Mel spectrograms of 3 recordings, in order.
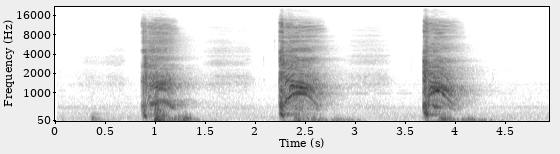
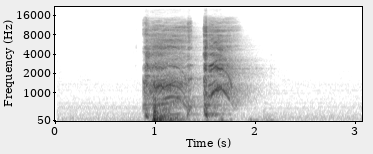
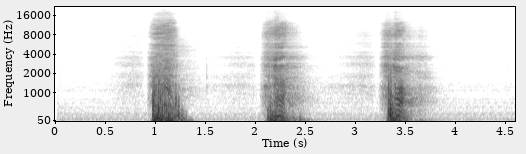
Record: {"three_cough_length": "4.9 s", "three_cough_amplitude": 17132, "three_cough_signal_mean_std_ratio": 0.39, "cough_length": "3.1 s", "cough_amplitude": 27503, "cough_signal_mean_std_ratio": 0.35, "exhalation_length": "4.6 s", "exhalation_amplitude": 29648, "exhalation_signal_mean_std_ratio": 0.31, "survey_phase": "beta (2021-08-13 to 2022-03-07)", "age": "45-64", "gender": "Male", "wearing_mask": "No", "symptom_none": true, "smoker_status": "Never smoked", "respiratory_condition_asthma": false, "respiratory_condition_other": false, "recruitment_source": "REACT", "submission_delay": "2 days", "covid_test_result": "Negative", "covid_test_method": "RT-qPCR"}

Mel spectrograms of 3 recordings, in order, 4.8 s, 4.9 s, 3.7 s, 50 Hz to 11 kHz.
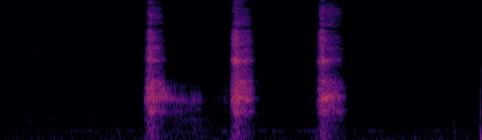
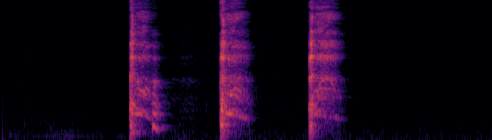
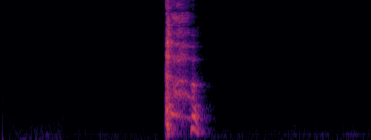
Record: {"exhalation_length": "4.8 s", "exhalation_amplitude": 659, "exhalation_signal_mean_std_ratio": 0.31, "three_cough_length": "4.9 s", "three_cough_amplitude": 2885, "three_cough_signal_mean_std_ratio": 0.27, "cough_length": "3.7 s", "cough_amplitude": 2214, "cough_signal_mean_std_ratio": 0.21, "survey_phase": "beta (2021-08-13 to 2022-03-07)", "age": "45-64", "gender": "Female", "wearing_mask": "No", "symptom_none": true, "symptom_onset": "12 days", "smoker_status": "Never smoked", "respiratory_condition_asthma": false, "respiratory_condition_other": false, "recruitment_source": "REACT", "submission_delay": "1 day", "covid_test_result": "Negative", "covid_test_method": "RT-qPCR", "influenza_a_test_result": "Negative", "influenza_b_test_result": "Negative"}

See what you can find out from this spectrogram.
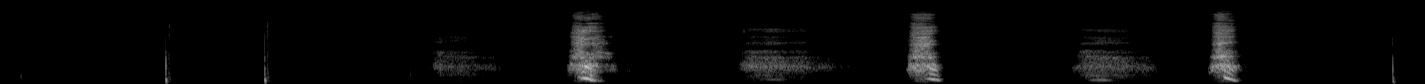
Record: {"exhalation_length": "14.3 s", "exhalation_amplitude": 13246, "exhalation_signal_mean_std_ratio": 0.22, "survey_phase": "beta (2021-08-13 to 2022-03-07)", "age": "65+", "gender": "Female", "wearing_mask": "No", "symptom_none": true, "smoker_status": "Ex-smoker", "respiratory_condition_asthma": false, "respiratory_condition_other": false, "recruitment_source": "REACT", "submission_delay": "1 day", "covid_test_result": "Negative", "covid_test_method": "RT-qPCR", "influenza_a_test_result": "Negative", "influenza_b_test_result": "Negative"}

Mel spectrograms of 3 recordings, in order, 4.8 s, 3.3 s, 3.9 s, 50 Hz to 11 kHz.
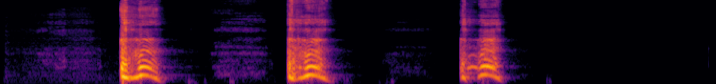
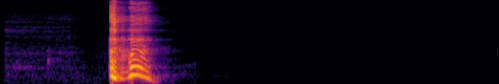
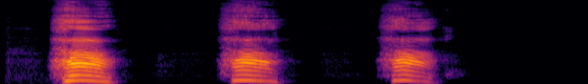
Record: {"three_cough_length": "4.8 s", "three_cough_amplitude": 32768, "three_cough_signal_mean_std_ratio": 0.28, "cough_length": "3.3 s", "cough_amplitude": 32768, "cough_signal_mean_std_ratio": 0.2, "exhalation_length": "3.9 s", "exhalation_amplitude": 26835, "exhalation_signal_mean_std_ratio": 0.35, "survey_phase": "beta (2021-08-13 to 2022-03-07)", "age": "65+", "gender": "Male", "wearing_mask": "No", "symptom_none": true, "smoker_status": "Never smoked", "respiratory_condition_asthma": false, "respiratory_condition_other": false, "recruitment_source": "REACT", "submission_delay": "0 days", "covid_test_result": "Negative", "covid_test_method": "RT-qPCR"}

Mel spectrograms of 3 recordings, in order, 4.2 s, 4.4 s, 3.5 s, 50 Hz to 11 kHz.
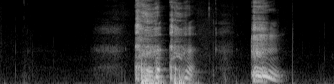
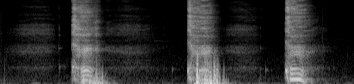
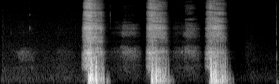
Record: {"cough_length": "4.2 s", "cough_amplitude": 5827, "cough_signal_mean_std_ratio": 0.39, "three_cough_length": "4.4 s", "three_cough_amplitude": 13362, "three_cough_signal_mean_std_ratio": 0.38, "exhalation_length": "3.5 s", "exhalation_amplitude": 32768, "exhalation_signal_mean_std_ratio": 0.27, "survey_phase": "alpha (2021-03-01 to 2021-08-12)", "age": "18-44", "gender": "Female", "wearing_mask": "No", "symptom_none": true, "smoker_status": "Never smoked", "respiratory_condition_asthma": false, "respiratory_condition_other": false, "recruitment_source": "REACT", "submission_delay": "1 day", "covid_test_result": "Negative", "covid_test_method": "RT-qPCR"}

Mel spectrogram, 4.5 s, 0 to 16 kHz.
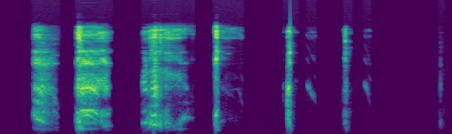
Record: {"three_cough_length": "4.5 s", "three_cough_amplitude": 29191, "three_cough_signal_mean_std_ratio": 0.31, "survey_phase": "beta (2021-08-13 to 2022-03-07)", "age": "18-44", "gender": "Male", "wearing_mask": "No", "symptom_cough_any": true, "symptom_runny_or_blocked_nose": true, "symptom_sore_throat": true, "symptom_fatigue": true, "symptom_headache": true, "symptom_onset": "3 days", "smoker_status": "Never smoked", "respiratory_condition_asthma": false, "respiratory_condition_other": false, "recruitment_source": "Test and Trace", "submission_delay": "2 days", "covid_test_result": "Positive", "covid_test_method": "RT-qPCR", "covid_ct_value": 22.9, "covid_ct_gene": "ORF1ab gene"}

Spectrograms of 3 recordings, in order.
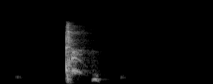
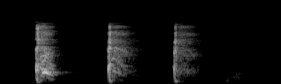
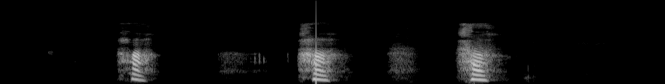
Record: {"cough_length": "2.1 s", "cough_amplitude": 19556, "cough_signal_mean_std_ratio": 0.22, "three_cough_length": "2.8 s", "three_cough_amplitude": 19623, "three_cough_signal_mean_std_ratio": 0.29, "exhalation_length": "6.7 s", "exhalation_amplitude": 27840, "exhalation_signal_mean_std_ratio": 0.24, "survey_phase": "beta (2021-08-13 to 2022-03-07)", "age": "18-44", "gender": "Female", "wearing_mask": "No", "symptom_none": true, "smoker_status": "Never smoked", "respiratory_condition_asthma": false, "respiratory_condition_other": false, "recruitment_source": "REACT", "submission_delay": "6 days", "covid_test_result": "Negative", "covid_test_method": "RT-qPCR"}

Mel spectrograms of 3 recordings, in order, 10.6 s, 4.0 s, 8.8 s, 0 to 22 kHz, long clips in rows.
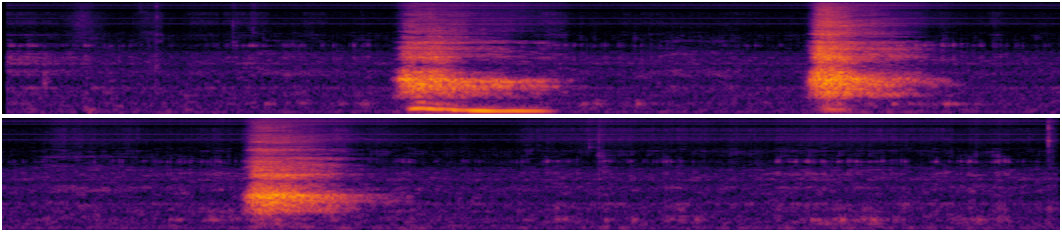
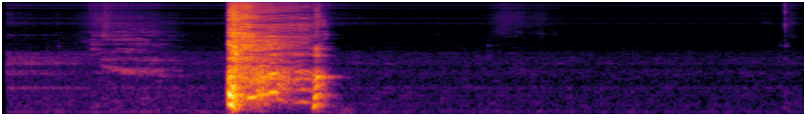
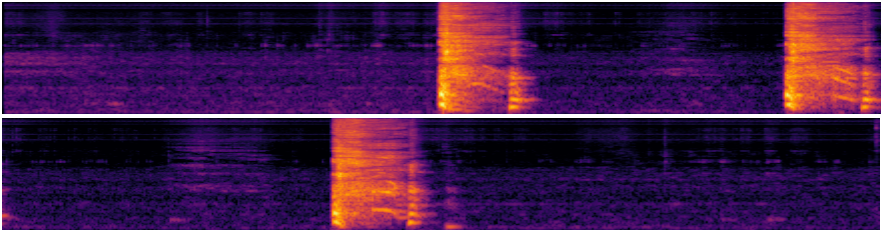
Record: {"exhalation_length": "10.6 s", "exhalation_amplitude": 6352, "exhalation_signal_mean_std_ratio": 0.33, "cough_length": "4.0 s", "cough_amplitude": 32766, "cough_signal_mean_std_ratio": 0.19, "three_cough_length": "8.8 s", "three_cough_amplitude": 32766, "three_cough_signal_mean_std_ratio": 0.21, "survey_phase": "beta (2021-08-13 to 2022-03-07)", "age": "65+", "gender": "Female", "wearing_mask": "No", "symptom_none": true, "smoker_status": "Never smoked", "respiratory_condition_asthma": false, "respiratory_condition_other": false, "recruitment_source": "REACT", "submission_delay": "1 day", "covid_test_result": "Negative", "covid_test_method": "RT-qPCR", "influenza_a_test_result": "Negative", "influenza_b_test_result": "Negative"}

